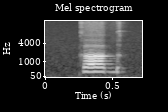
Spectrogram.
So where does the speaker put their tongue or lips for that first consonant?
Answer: velum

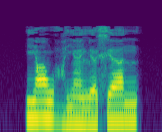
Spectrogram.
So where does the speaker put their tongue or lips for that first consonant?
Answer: palate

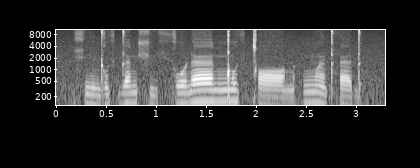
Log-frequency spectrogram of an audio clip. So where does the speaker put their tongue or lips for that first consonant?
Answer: velum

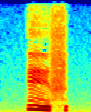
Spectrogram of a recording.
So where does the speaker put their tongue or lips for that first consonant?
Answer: lips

